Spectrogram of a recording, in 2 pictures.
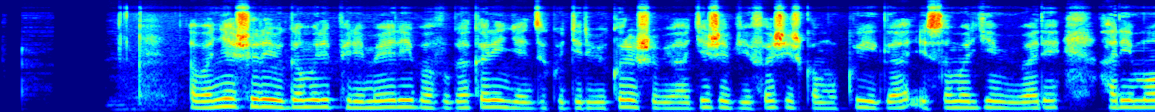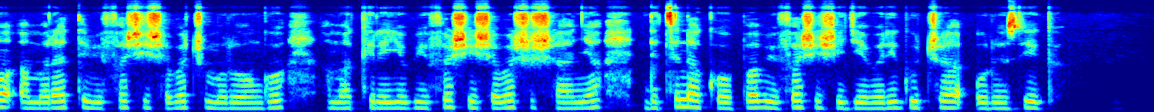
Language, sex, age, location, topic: Kinyarwanda, male, 25-35, Nyagatare, education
